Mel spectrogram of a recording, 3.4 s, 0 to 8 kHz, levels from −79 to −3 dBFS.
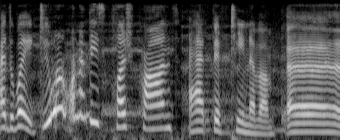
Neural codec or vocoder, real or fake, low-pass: codec, 16 kHz, 4 kbps, FunCodec, trained on LibriTTS, 50 frames a second; fake; 7.2 kHz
